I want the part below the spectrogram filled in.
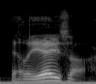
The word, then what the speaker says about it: Eleazar: In Hebrew, his name is pronounced Eleazar, which means the one Elohim helps.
